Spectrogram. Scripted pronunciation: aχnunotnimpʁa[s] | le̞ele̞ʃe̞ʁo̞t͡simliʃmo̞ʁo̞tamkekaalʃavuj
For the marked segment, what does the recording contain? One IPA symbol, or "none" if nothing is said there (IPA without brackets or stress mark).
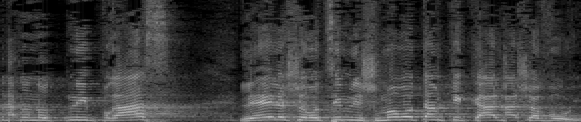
s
